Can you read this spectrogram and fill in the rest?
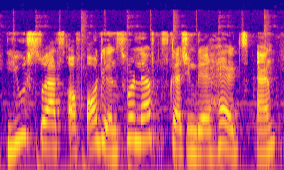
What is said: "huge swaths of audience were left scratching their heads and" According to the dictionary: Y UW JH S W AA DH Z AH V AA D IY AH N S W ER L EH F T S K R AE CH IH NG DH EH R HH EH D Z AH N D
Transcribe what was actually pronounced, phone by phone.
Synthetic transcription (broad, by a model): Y UW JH S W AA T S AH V AA D IY AH N S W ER L EH F T S K R AE CH IH NG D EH R HH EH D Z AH N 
